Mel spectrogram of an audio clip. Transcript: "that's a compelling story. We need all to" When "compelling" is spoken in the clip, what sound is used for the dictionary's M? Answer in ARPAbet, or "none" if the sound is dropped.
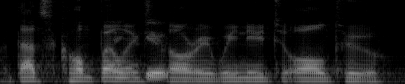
M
